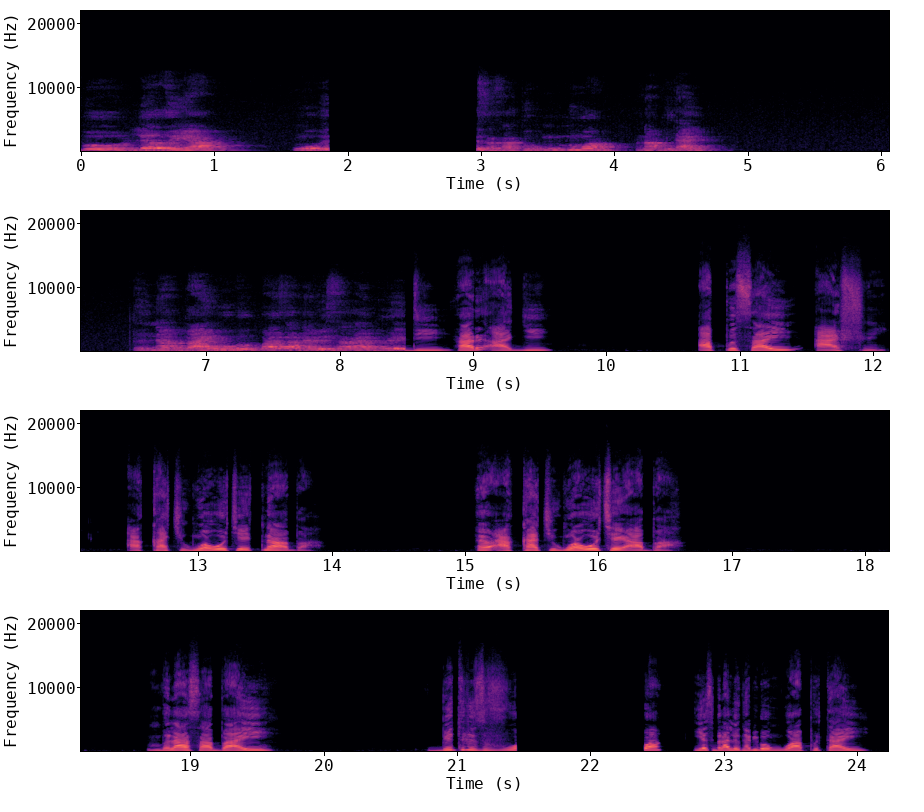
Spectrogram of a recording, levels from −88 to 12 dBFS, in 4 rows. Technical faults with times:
0.00-8.48 switch to a distant microphone
1.85-2.97 playback stall
2.97-5.97 time-compressed catch-up
21.44-22.41 playback stall
22.41-23.37 time-compressed catch-up

